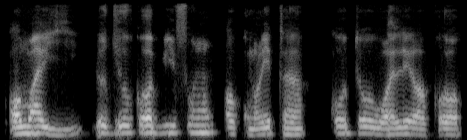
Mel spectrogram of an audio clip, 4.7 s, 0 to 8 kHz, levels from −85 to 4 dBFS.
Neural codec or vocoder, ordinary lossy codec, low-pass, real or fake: codec, 24 kHz, 1.5 kbps, HILCodec; none; 7.2 kHz; fake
